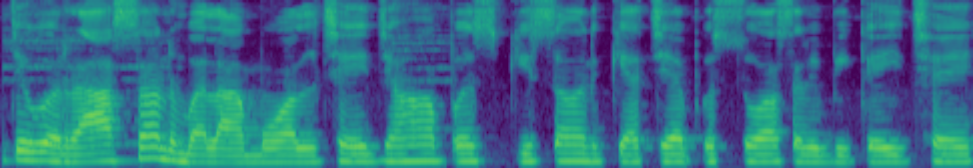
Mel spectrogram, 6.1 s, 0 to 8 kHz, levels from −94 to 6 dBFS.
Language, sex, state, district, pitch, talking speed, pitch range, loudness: Maithili, male, Bihar, Begusarai, 135 Hz, 130 wpm, 130-140 Hz, -21 LUFS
